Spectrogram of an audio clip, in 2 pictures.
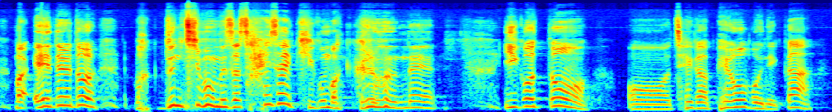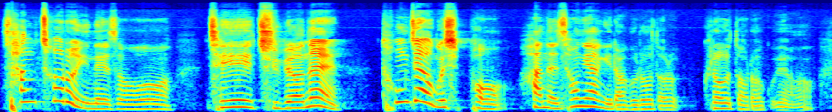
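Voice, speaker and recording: A woman's voice: mid-range voice, big pitch swings, moderate pace. A woman in her thirties, a junior pastor, giving a conversational sermon in a candid, storytelling tone.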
